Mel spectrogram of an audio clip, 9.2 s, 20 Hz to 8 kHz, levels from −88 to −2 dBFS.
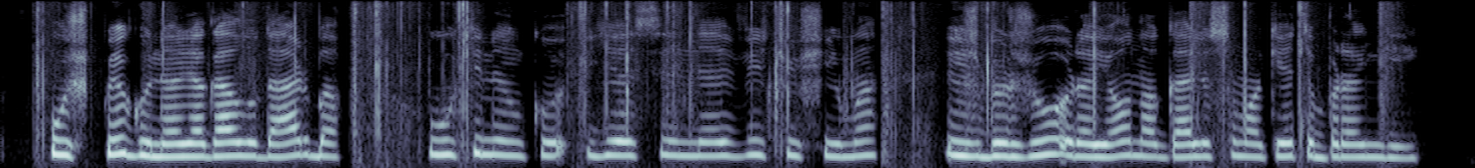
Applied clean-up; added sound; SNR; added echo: none; Crack; 20 dB; none.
